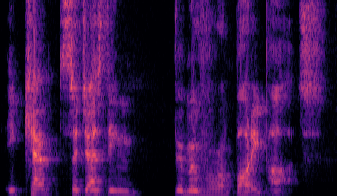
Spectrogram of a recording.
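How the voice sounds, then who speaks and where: A man's voice: on the high side, unhurried, fairly bright tone. A man talking casually as a tabletop game player, in an informal, sweary, colloquial way. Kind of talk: casual chat.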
